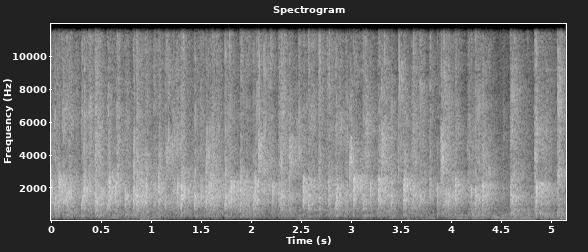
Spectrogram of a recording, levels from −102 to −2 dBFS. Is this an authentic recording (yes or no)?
yes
